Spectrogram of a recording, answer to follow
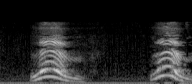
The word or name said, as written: limb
